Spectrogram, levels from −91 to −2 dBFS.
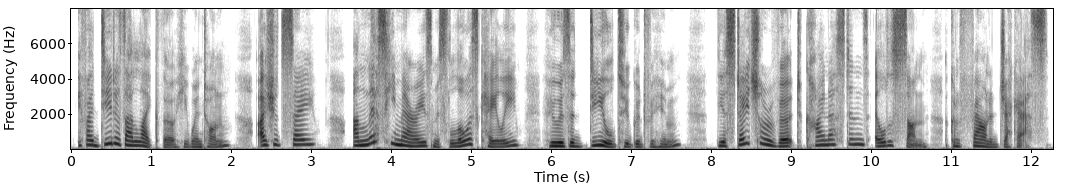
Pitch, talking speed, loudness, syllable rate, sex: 215 Hz, 185 wpm, -21 LUFS, 4.4 syllables/s, female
